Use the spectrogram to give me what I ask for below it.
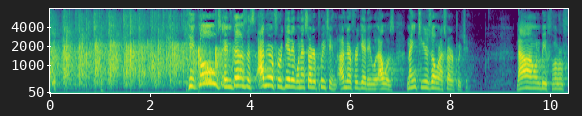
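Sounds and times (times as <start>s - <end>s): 
audience clapping: 0.0s - 4.0s
speech: 2.8s - 8.5s, 9.3s - 10.3s.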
